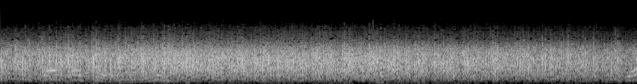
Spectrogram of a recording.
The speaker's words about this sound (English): I just start applauding myself when I'm finished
